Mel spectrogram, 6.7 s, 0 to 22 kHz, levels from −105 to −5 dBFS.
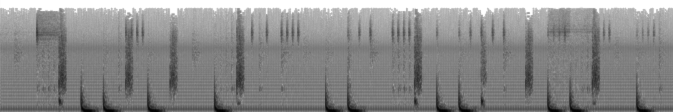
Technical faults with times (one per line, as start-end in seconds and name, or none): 0.00-6.74 mains buzz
